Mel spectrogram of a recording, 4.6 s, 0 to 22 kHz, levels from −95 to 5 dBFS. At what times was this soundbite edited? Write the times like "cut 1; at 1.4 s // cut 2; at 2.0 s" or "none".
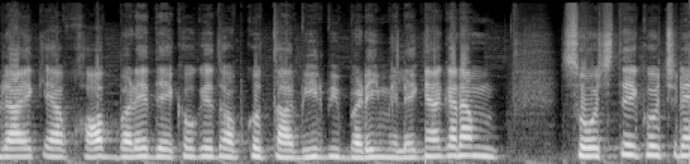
cut 1; at 2.8 s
